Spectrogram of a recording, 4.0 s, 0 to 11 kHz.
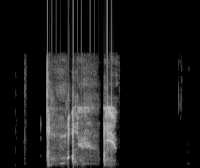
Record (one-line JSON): {"cough_length": "4.0 s", "cough_amplitude": 32768, "cough_signal_mean_std_ratio": 0.35, "survey_phase": "beta (2021-08-13 to 2022-03-07)", "age": "65+", "gender": "Female", "wearing_mask": "No", "symptom_cough_any": true, "symptom_runny_or_blocked_nose": true, "symptom_fatigue": true, "symptom_onset": "10 days", "smoker_status": "Never smoked", "respiratory_condition_asthma": true, "respiratory_condition_other": false, "recruitment_source": "REACT", "submission_delay": "2 days", "covid_test_result": "Negative", "covid_test_method": "RT-qPCR"}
